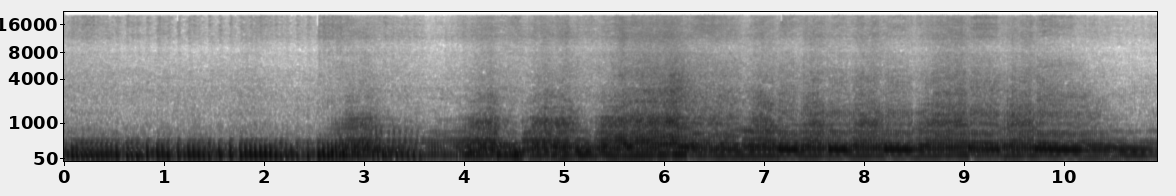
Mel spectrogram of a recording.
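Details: Yamaha Aerox 155 scooter after a total electrical failure was fixed: a wiring connection was repaired, the body cable was re-taped, and the low battery was charged. The engine idles evenly, revs up and settles smoothly with no misfire or rattle.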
